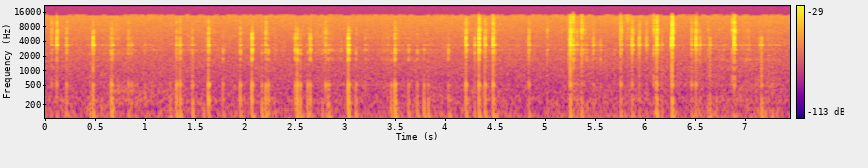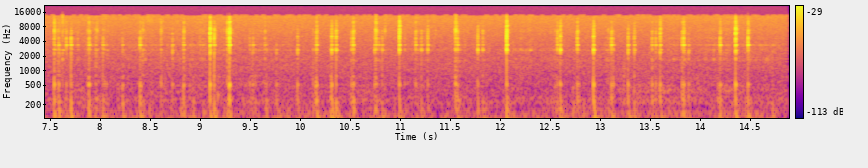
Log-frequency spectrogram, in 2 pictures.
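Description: Fingernail tips of both hands tap rapidly on the glazed body of a hollow, white crackle-glazed ceramic aroma oil burner. The result is a quiet, steady run of short, dry clicks with a bright, faint ring near 3.4 kHz that dies away almost instantly.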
